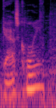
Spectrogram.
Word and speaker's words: Gascoigne: me get to that okay how do you pronounce his name gas coin yes father the gas coin oh man with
